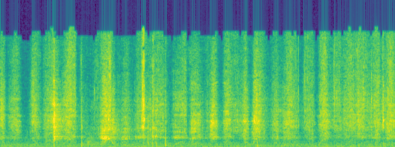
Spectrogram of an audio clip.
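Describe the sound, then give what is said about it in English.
A lint roller is rubbed back and forth over a school uniform to remove orange hair, in quick, repeated strokes, a soft papery rasp with a steady rhythm and no voices. “Lucky for you, I carry a lint roller in my handbag.”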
